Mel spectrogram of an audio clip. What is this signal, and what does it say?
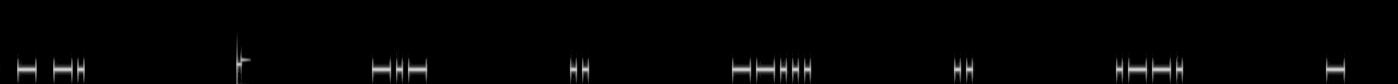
Morse code, heard as a keyed tone, about 20 wpm, spaced as for 6 wpm, 700 Hz. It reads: TN KI7IPT
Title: USA Call Signs - 6 Characters - 8x Character Spacing - 20wpm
